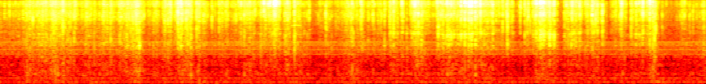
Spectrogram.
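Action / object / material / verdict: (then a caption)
scrape / metallic plastic mesh ribbon / plastic / none. A red metallic plastic deco mesh ribbon, held in both hands, is crinkled and crushed with fingers and nails for about seven seconds. The result is a dense, bright, crackling crinkle with almost no low end, swelling in uneven bursts, the loudest near the middle and later in the clip, over a quiet steady background.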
